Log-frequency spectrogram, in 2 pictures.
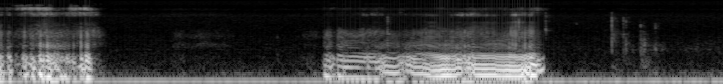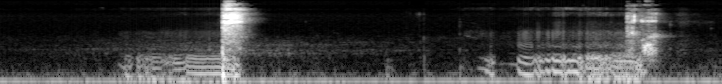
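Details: Domestic cat snoring loudly on a lazy day: four rasping, harmonic-rich snore breaths of varying length, one with a sharp sneeze-like click, over a steady low hum.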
